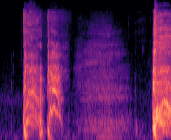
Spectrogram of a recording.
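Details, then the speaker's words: Three harsh, loud cough bursts with a quiet breath between, from a person with a groggy voice and lethargy about a month after COVID infection, who says talking brings on coughing; a persistent post-COVID cough. "I don't know how long this cough's going to last. It's been a month since I've gotten COVID."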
